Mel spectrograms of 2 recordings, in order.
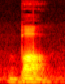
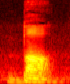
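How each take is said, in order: The two takes are said the same way.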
